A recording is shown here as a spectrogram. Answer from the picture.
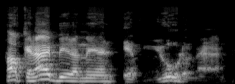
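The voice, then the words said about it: Imitates another person's voice. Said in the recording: “But that's him, isn't it? I did a good impression.”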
